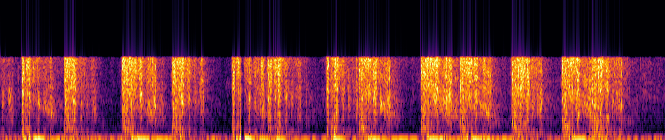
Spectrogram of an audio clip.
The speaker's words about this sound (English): those were just warning shots.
